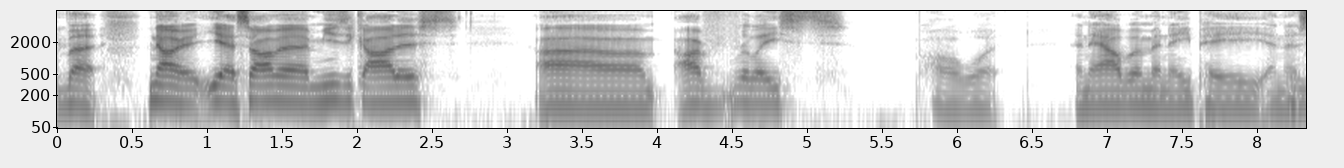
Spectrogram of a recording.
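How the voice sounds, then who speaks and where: A man with an Australian accent, medium-pitched, fairly slow and fairly even in intonation, with long, frequent pauses, in a very clean recording with a silent background. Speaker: music artist, podcast guest.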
